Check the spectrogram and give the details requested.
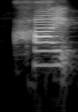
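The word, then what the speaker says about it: hej: Chewy Suarez in Denmark, we say hi, pronounced exactly the same way as hi.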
